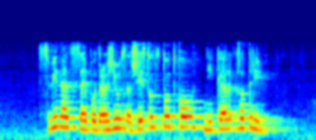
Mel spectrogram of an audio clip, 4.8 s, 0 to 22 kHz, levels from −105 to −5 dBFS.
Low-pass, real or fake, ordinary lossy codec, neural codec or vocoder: 7.2 kHz; fake; none; codec, 16 kHz, 8 kbps, FreqCodec, larger model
